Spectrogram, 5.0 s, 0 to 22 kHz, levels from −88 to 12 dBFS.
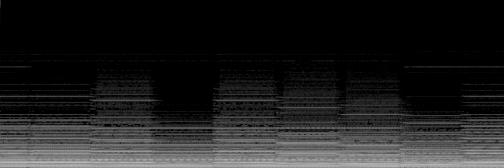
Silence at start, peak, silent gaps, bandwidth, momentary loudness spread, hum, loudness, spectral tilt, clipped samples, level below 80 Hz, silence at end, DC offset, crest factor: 0 s; -4 dBFS; none; 10 kHz; 2 LU; none; -17 LUFS; -6.5 dB/octave; under 0.1%; -62 dBFS; 0 s; under 0.1%; 12 dB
